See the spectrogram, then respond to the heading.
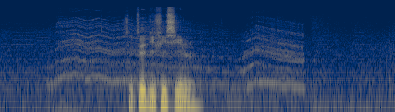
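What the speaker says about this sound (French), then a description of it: "on risque peut-être d'entendre un chat qui ronronne, c'est normal" An indoor cat lets out two drawn-out, wavering meows, the first louder and more strained, the second softer. A person speaks briefly over the first call.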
